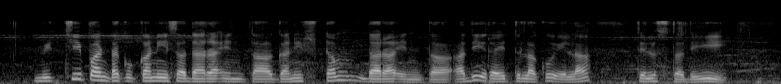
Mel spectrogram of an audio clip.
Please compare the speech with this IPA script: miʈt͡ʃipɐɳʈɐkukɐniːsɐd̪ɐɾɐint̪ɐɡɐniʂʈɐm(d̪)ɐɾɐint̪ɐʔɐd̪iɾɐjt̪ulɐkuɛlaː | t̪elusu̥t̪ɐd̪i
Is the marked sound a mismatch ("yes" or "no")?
no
